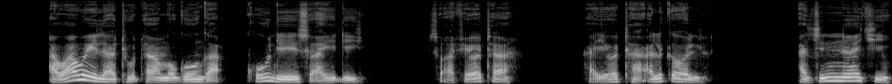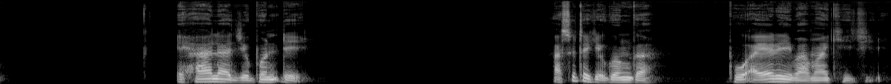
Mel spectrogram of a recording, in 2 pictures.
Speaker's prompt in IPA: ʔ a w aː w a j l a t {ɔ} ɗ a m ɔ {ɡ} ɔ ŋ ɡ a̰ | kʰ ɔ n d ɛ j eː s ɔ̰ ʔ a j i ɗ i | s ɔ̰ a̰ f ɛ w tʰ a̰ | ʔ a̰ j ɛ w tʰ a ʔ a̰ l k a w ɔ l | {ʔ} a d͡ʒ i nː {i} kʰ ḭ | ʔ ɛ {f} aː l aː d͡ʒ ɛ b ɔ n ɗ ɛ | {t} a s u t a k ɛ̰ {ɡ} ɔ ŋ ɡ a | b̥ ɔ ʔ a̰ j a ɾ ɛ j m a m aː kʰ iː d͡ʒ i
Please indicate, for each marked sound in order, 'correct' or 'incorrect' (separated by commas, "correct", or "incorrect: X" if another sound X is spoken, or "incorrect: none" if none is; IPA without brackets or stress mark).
incorrect: u, correct, correct, incorrect: a, incorrect: h, incorrect: ʔ, correct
